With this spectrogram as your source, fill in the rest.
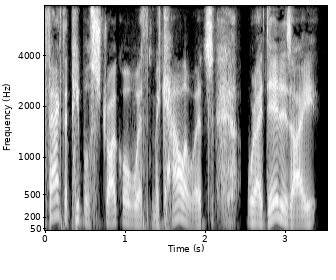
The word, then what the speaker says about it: Michalowicz: they become ambassadors saying no it's not Michelob it's Mallowitz but you can call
